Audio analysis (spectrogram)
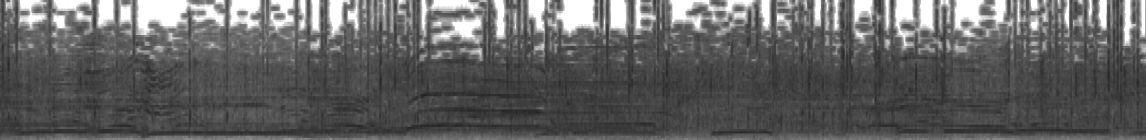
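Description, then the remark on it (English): A large concert crowd in Nashville roars with sustained cheering and applause as the band takes a final bow, loud and continuous, with whoops and high shouts rising above the steady wash of clapping throughout. “They're joining arm in arm, taking a final bow, thanking the Nashville crowd.”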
